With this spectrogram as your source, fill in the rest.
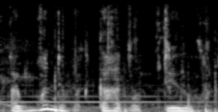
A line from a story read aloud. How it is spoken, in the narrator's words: they whispered to each other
